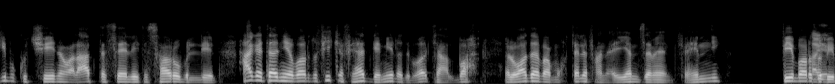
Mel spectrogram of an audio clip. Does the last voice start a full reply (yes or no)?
no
